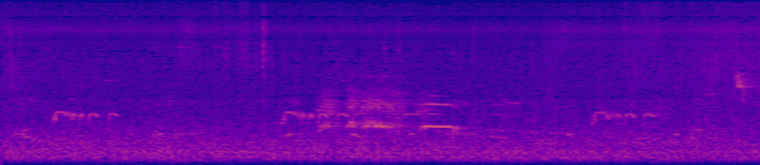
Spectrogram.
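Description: A rooster crowing once, about three seconds in, lasting around a second and a half and ending on a held note. A short, higher call repeats three times, one near the start, one just before the crow and one near the end.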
